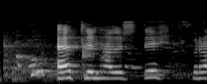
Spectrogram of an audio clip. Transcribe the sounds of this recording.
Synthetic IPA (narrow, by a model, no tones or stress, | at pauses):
ɛt̪lɪnɦavðɪst̪ɪht̪fɾa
